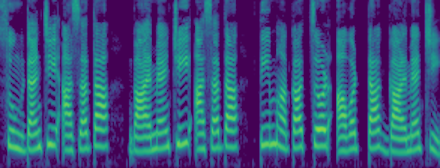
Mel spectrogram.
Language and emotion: Goan Konkani, neutral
